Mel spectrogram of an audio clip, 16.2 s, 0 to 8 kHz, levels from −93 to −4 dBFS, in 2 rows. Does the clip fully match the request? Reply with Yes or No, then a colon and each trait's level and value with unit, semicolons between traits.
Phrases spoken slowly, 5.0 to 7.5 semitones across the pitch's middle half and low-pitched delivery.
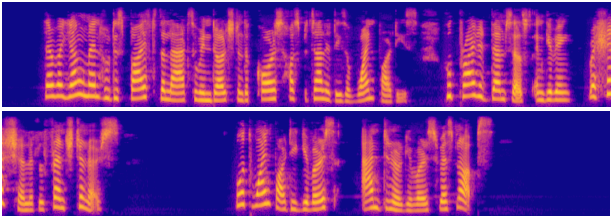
No: slow, 130 wpm; wide, 5.6 semitones; high, 230 Hz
